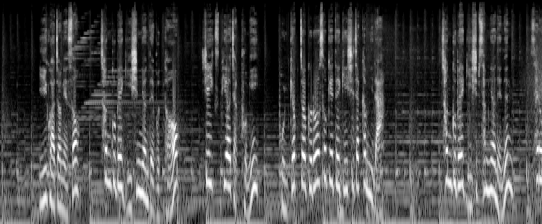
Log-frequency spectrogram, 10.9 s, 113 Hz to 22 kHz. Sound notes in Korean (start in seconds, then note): 1.3 반짝이는 효과음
